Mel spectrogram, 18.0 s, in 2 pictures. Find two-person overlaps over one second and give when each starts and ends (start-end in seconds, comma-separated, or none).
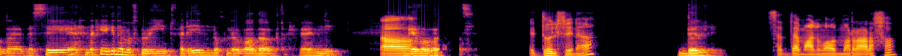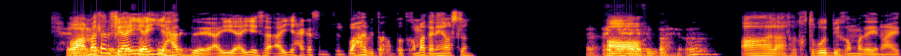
9.7-11.0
